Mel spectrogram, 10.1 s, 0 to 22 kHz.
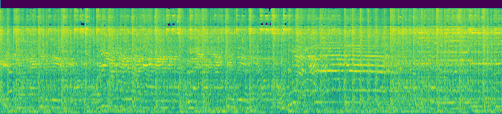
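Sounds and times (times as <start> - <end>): brass band melody: 0.0 - 10.0
hand drum rhythm: 0.0 - 10.0.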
